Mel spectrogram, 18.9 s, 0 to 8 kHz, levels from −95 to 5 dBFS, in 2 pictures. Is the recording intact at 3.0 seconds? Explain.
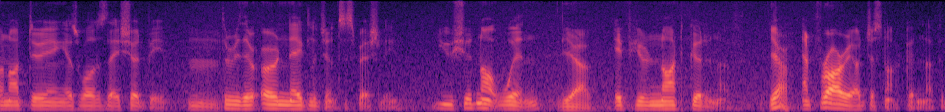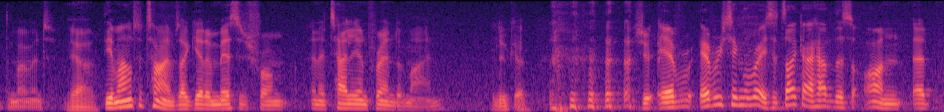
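Yes, the speech at 3.0 seconds is intact, with nothing broken or disturbed at that moment beyond the ordinary band limit of a call microphone path, which leaves no content above 8 kHz.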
